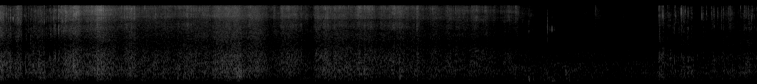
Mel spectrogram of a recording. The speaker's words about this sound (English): Just get rid of this bag.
